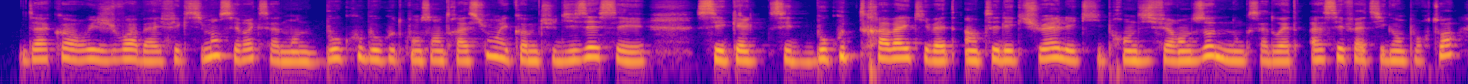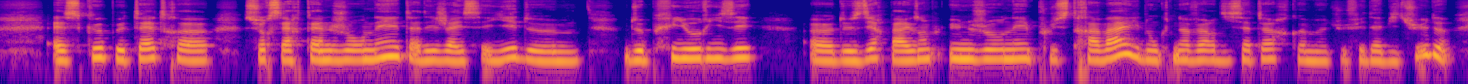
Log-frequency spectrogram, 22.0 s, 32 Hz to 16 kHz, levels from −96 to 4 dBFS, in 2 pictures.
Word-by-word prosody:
D'accord. 210 0 -2
Oui, 205 0 0
je 195 0 -5
vois, 210 0 +1
bah, 180 -1 -2
effectivement, 205 +7 -1
c'est 265 -7 0
vrai 210 +2 -2
que 215 - -8
ça 185 -2 -5
demande 175 -1 -1
beaucoup, 210 +7 -3
beaucoup 205 -1 -1
de - - -15
concentration 190 +5 -1
et 210 - -1
comme 185 -1 -1
tu 190 0 -7
disais, 200 +7 +3
c'est 185 -7 -1 0.4
c'est 195 -2 +5
quelque 185 -1 +1
c'est 195 - -1
beaucoup 210 +8 0
de 255 - -14
travail 225 0 +4
qui 220 -3 -5
va 185 - +5
être 185 - -1
intellectuel 200 +3 +1
et 190 -2 +1
qui - - -8
prend 190 +1 -2
différentes 185 0 0
zones, 240 -1 +3
donc 185 -1 -3
ça 185 - -4
doit 180 0 0
être 180 - -9
assez 205 +2 +1
fatigant 190 -3 -3
pour 185 0 -12
toi. 275 +2 0 0.5
Est-ce 190 0 +5
que 235 0 +3
peut-être, 215 0 0
heu, 190 -1 +1 0.3
sur 205 -1 +1
certaines 195 0 +4
journées, 200 +6 +3
tu - - -4
as - - -1
déjà 190 -1 +1
essayé 190 +4 0
de, 185 -3 0
mmh, 180 +1 -3 0.3
de 195 - +3
prioriser, 220 +2 +2 0.4
heu, 185 -1 +2
de 185 0 -1
se 185 - +2
dire, 220 +2 0
par 185 0 +3
exemple, 205 +3 0
une 210 -1 +4
journée 210 +1 +1
plus 200 -1 0
travail, 230 +8 +3
donc 195 -1 -4
9:00-17:00 195 +2 -3
comme, 185 -1 -5
heu, - - -6
tu - - -16
fais 190 +1 -9
d'habitude 185 +9 -1
195 Hz, 205 wpm, -22 LUFS, 185-215 Hz, 0.5 s, c'est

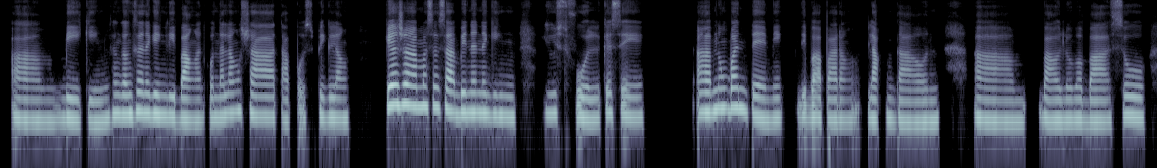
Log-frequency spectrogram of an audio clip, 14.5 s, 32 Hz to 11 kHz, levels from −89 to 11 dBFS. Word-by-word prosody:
um, 175 -1 -2
baking. 170 -1 -1
Hanggang 205 0 +3
sa 225 -1 +4
naging 205 -1 +3
libangan 175 -2 +1
ko 185 - -3
nalang 210 +4 0
siya, 195 -2 +1
tapos 170 +1 -7
biglang 180 -2 -1 0.5
kaya 280 +1 +10
siya 290 0 +7
masasabi 250 -5 +3
na 220 0 +3
naging 200 -2 0 0.4
useful 210 -3 -1 0.2
kasi, 190 -3 -2 0.7
ah, 220 0 +5
nung 250 +2 +3
pandemic, 190 -8 +1 0.2
'di 100 - -3
ba 95 0 +3
parang 175 0 -3
lockdown? 165 -2 -2 0.5
Um, 165 -2 -2 0.2
bawal 170 -2 -1
lumabas, 170 -1 -1
so 190 -2 0
185 Hz, 120 wpm, -23 LUFS, 170-205 Hz, 0.7 s, kaya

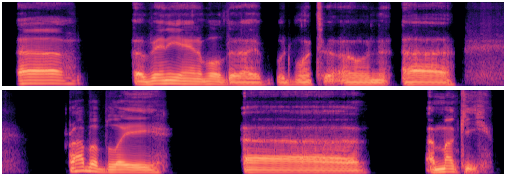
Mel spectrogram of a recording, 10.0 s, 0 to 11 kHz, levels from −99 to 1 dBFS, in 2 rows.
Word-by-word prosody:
Uh, 120 -1 +2 0.6
of 95 +2 +1
any 120 0 +2
animal 100 -3 +1
that 85 -1 -1
I 80 -1 0 0.2
would 80 -1 -5
want 85 -1 -3
to - - -3
own, 80 -1 -1
uh, 85 -2 +1 1.2
probably, 95 -9 +2 0.8
uh, 85 -3 +2 0.7
a 90 - +1
monkey, 105 -8 0
90 Hz, 90 wpm, -23 LUFS, 85-105 Hz, 1.2 s, Uh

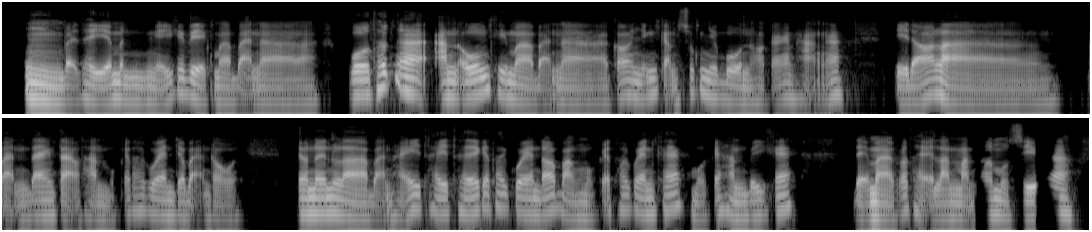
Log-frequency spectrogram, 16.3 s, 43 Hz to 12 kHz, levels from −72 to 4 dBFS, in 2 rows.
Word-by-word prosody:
Ừm, 95 -5 +5
vậy 90 - 0
thì 90 -3 +3
á, 90 - +4
mình 90 -4 0
nghĩ 85 +4 -1
cái 130 +4 -1
việc 115 - +2
mà 85 -1 0
bạn, - - -2
à, 80 0 -3 0.2
vô 120 +1 +6
thức, 165 +6 +2
a, 140 -2 +9
ăn 110 +2 +4
uống 120 +6 +5
khi 130 -6 -2
mà 95 -4 +3
bạn, - - -4
à, 80 0 -3
có 120 - 0
những 115 +2 -2
cảm - - -3
xúc 130 +1 -7
như 115 -4 0
buồn 90 -5 -1
hoặc 85 -1 -8
là - - -3
căng 105 -1 -4
thẳng 100 - -5
á, 120 +3 -1 0.4
thì - - +1
đó - - +4
là 75 -1 +1 0.3
bạn 80 - -3
đang 95 0 +2
tạo - - +1
thành 80 -4 -5
một 75 0 -11
cái - - -7
thói 120 +1 -7
quen 100 -4 -1
cho 90 - -2
bạn 85 - -5
rồi. 80 -1 -6 0.4
Cho 110 - +3
nên 110 0 +4
là 95 -6 +4
bạn 80 -4 -4
hãy 130 - -1
thay 115 -4 -2
thế 110 0 0
cái 130 - -2
thói 135 -2 -4
quen 110 -4 0
đó 110 - +3
bằng 90 -9 -2
một 80 - -7
cái - - -3
thói 125 -1 -6
quen 110 -4 0
khác, 130 +6 -1
một - - -7
cái 115 - -2
hành 90 -6 -3
vi 95 +2 -3
khác 125 +6 -1 0.4
để - - 0
mà - - +4
có - - -2
thể - - -2
lành 85 0 0
mạnh 80 -3 -1
hơn 105 0 -3
một 95 - -3
xíu 95 +1 +1
ha. 115 -3 +2
100 Hz, 285 wpm, -25 LUFS, 85-115 Hz, 0.4 s, a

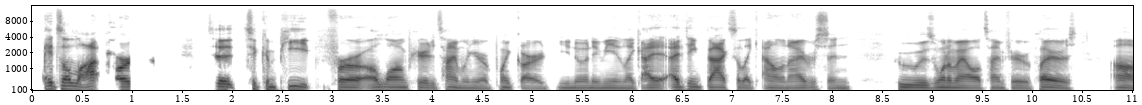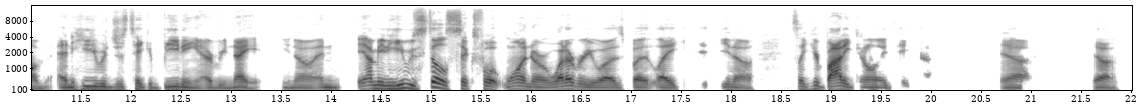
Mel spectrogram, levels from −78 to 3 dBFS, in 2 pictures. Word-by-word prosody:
it's 140 0 +1
a 135 - +6
lot 125 -1 +6 0.2
harder 115 0 +8 0.8
to 115 -3 +6
to - - -3
compete 115 0 -2
for 105 -1 +4
a - - +1
long 105 -1 0
period 100 -1 -2
of 90 - -15
time 105 -4 0
when 90 - -8
you're 85 -2 -7
a 80 - -8
point 95 +3 -7
guard, 80 -1 -4
you 90 0 -10
know 90 -1 -7
what 90 0 -6
I 90 - -6
mean? 90 0 -5
Like, 85 -2 -7
I 100 - +2
I 110 - +5
think 110 -1 -5
back 105 -1 +4
to, - - -7
like, - - -5
Allen 90 -2 -3
Iverson, 90 -3 -5 0.4
who 105 -2 -1
is 100 -2 -2
one 105 0 +1
of 100 - +1
my 95 - +2
all-time 90 0 -3
favorite 90 -1 -6
players, 95 -6 +2 0.4
um, 80 -4 0
and 100 0 0
he 120 +4 -2
would 120 -3 -1
just 110 0 -7
take 115 -5 -1
a - - -5
beating 100 0 -1
every 95 +1 -4
night, 95 -4 +1 0.2
you 95 - -12
know? 95 0 -5
And, 100 +2 -4 0.2
I 145 - +4
mean, 145 -2 +2
he 145 +4 +3
was 145 -8 0
still - - +5
6'1" 125 +2 0
or 105 -2 0
whatever 120 +3 +3
he 100 -1 -1
was, 100 -1 0
but, 100 -2 0
like, 100 -2 0 0.2
y - - -12
you 115 0 -6
know, 95 -5 -4 0.4
it's - - -16
like 120 0 -5
your 140 - -1
body 120 -2 +8
can 105 +1 -7
only 100 -2 -3
take - - -14 0.9
that. - - -9
Yeah. 95 -1 -1 0.7
Yeah. 95 -3 0
100 Hz, 215 wpm, -25 LUFS, 90-110 Hz, 0.9 s, harder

